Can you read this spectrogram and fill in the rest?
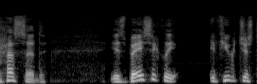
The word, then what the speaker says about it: Chesed: Chesed. Must be pronounced that way every time.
